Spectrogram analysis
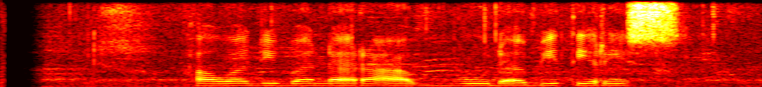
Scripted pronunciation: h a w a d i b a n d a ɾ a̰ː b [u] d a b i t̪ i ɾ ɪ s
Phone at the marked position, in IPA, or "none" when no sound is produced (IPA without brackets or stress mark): u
